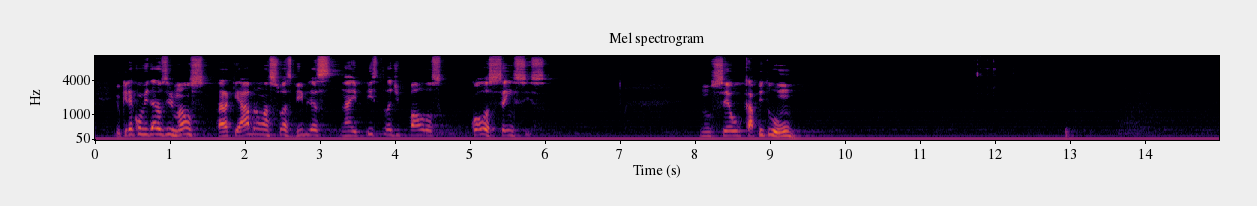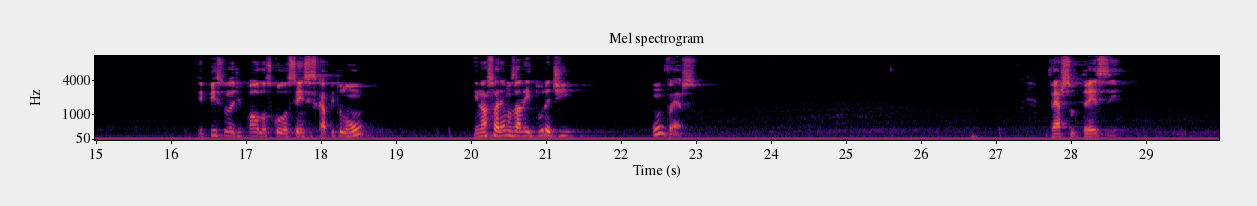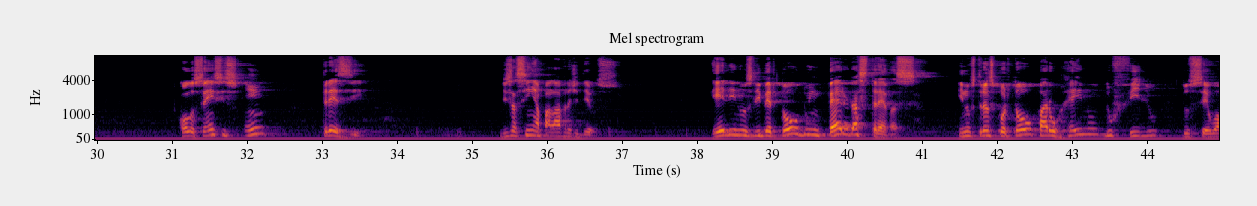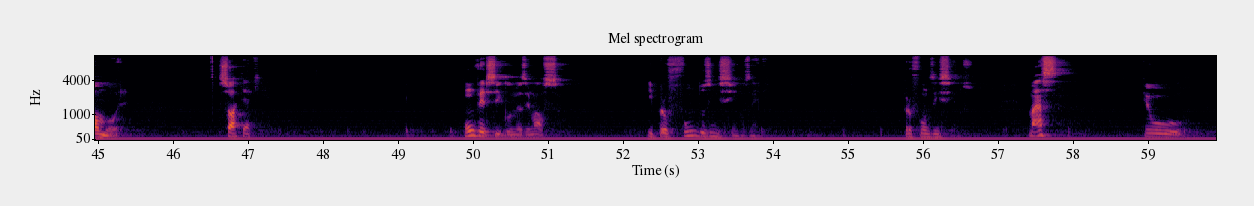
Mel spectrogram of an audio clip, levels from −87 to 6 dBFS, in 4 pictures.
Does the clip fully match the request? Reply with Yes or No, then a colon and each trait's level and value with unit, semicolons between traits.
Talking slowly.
Yes: slow, 80 wpm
